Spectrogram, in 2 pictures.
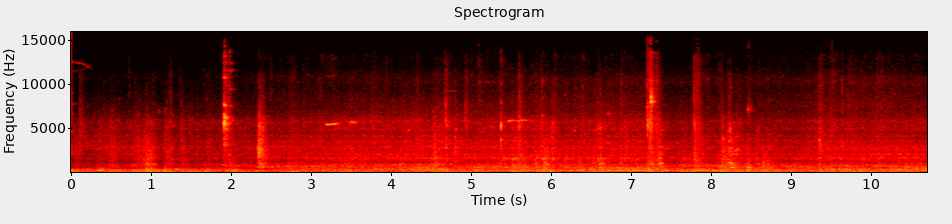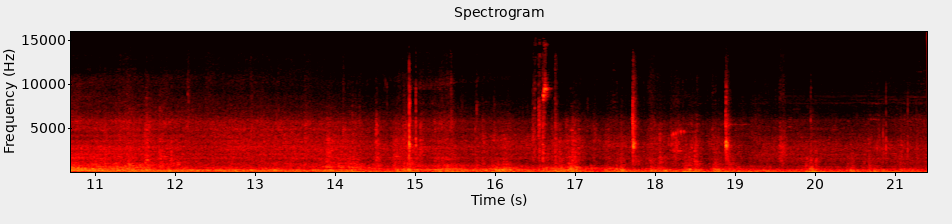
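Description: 1950s Soviet sleeper train running along the track: a steady heavy rumble with scattered sharp clicks and knocks from the wheels and carriage.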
